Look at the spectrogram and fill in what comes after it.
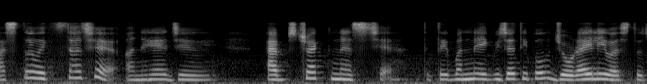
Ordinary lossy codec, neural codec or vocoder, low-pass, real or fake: none; codec, 16 kHz, about 1 kbps, DyCAST, with the encoder's durations; 7.2 kHz; fake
